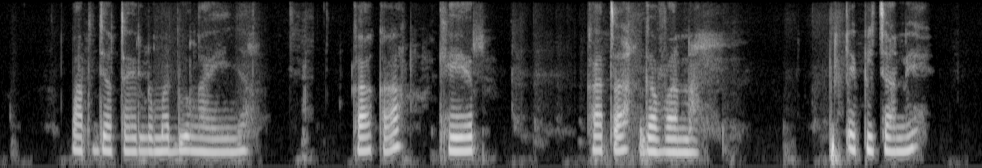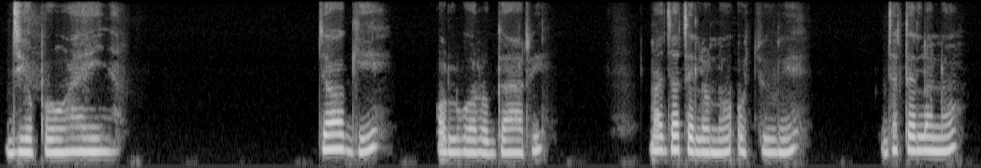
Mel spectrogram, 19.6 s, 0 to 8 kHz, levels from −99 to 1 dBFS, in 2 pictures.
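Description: No technical faults are audible.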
